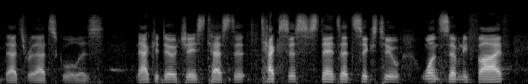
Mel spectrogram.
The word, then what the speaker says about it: Nacogdoches: Ellis, a rising senior from Nacogdoches. Did you know how to pronounce that? I did not. That's where Stephen F. Austin is Okay. located. That's where that school is. Nacogdoches, Texas, stands at 6'2", 175, and he will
